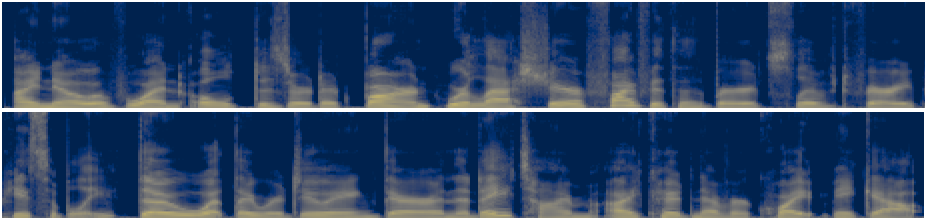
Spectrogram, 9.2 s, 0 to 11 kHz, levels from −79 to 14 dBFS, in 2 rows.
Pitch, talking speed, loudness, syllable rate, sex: 205 Hz, 210 wpm, -19 LUFS, 5.3 syllables/s, female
